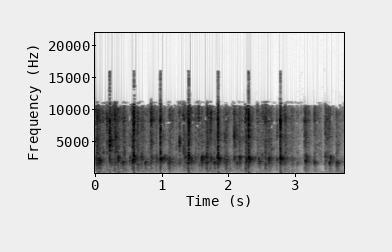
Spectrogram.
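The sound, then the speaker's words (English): A church audience claps in praise in a dense, steady burst of applause, with sharper individual claps standing out in a loose rhythm roughly every half second. No one speaks. “Give the Lord one more hand clap of praise before you're seated.”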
